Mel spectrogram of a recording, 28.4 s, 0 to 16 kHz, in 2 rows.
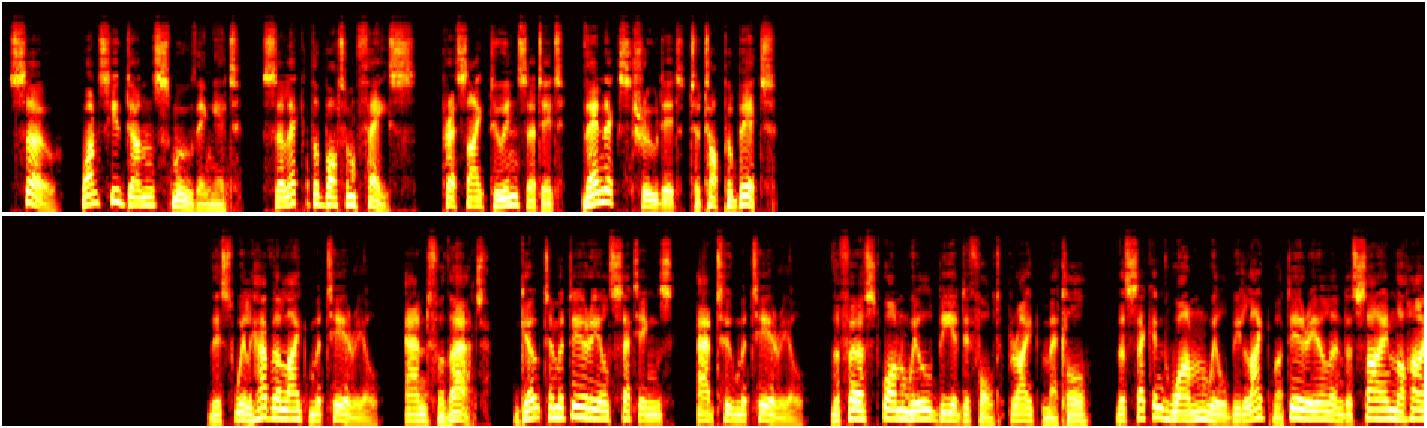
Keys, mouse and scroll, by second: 1.2 click, 1.5 click, 2.4 i, 3.8 e, 5.5 click, 6.0 g, 8.9 e, 10.5 i, 13.6-14.2 middle drag, 16.9 Tab, 17.6 click, 18.3 click, 18.5 click, 19.3-24.0 drag, 24.7 click, 25.5 click, 26.0-27.9 drag.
